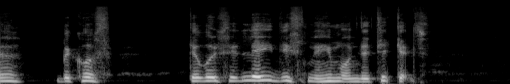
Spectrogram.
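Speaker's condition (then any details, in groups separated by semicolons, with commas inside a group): Cerebral palsy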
